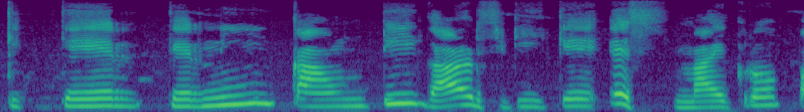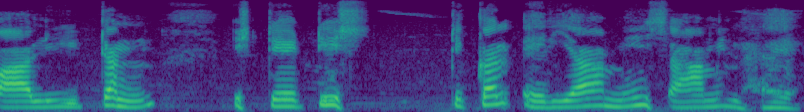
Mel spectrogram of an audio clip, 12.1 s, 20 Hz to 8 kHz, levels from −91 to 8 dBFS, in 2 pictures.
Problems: constant background noise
